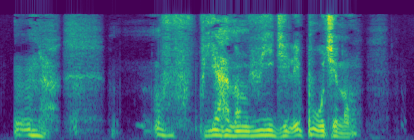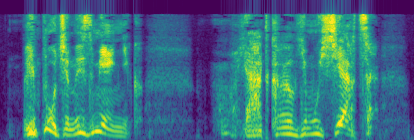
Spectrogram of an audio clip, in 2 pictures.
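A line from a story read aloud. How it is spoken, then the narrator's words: Whisper. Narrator (Russian): прошептал бедный капитан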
